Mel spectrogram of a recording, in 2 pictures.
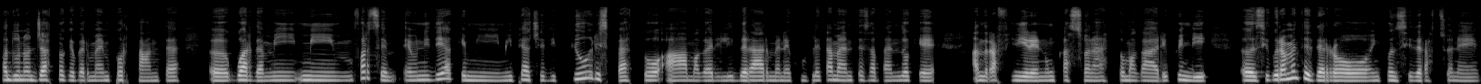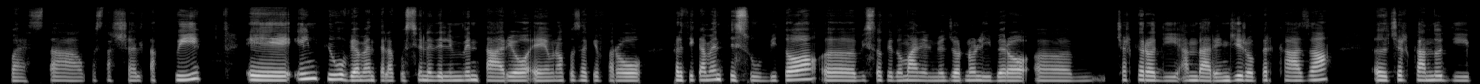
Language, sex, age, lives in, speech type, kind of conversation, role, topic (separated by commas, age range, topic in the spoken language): Italian, female, 30-34, Italy, conversation, advice, user, Difficoltà a liberarmi di oggetti con valore sentimentale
